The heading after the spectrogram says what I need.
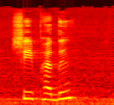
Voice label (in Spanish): piel, mazahua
